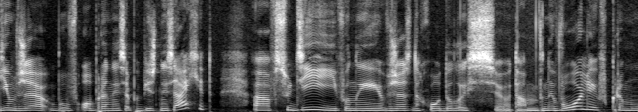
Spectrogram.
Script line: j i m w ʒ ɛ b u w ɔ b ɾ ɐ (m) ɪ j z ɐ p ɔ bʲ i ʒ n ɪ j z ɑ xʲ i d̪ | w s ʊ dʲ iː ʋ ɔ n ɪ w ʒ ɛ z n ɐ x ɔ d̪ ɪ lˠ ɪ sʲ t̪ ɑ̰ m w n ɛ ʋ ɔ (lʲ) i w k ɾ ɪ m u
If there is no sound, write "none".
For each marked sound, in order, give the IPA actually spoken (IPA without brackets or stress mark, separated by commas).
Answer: n, lʲ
